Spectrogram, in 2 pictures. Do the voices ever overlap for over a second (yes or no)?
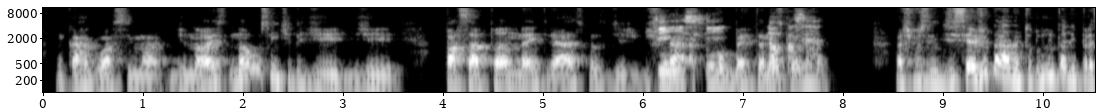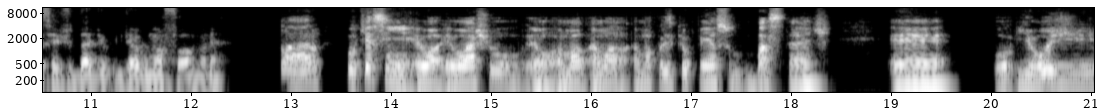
yes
